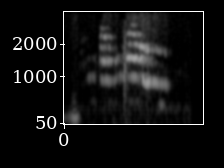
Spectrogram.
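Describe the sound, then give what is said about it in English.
A single drawn-out cat meow, rising then falling in pitch, fairly loud, heard on its own for about a second. “I, and clearly, clearly I'm getting cat calls for my”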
